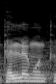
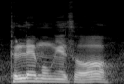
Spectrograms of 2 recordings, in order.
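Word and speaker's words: Delémont: 보이시겠지만 빅토리녹스 스위스 메이드 영어로는 델몬트 라고 적혀 있는데 현지 발음으로는 * 레몽 일하고 있는 다고 하더라구요 네 그래서 어 2 빅토리녹스 제품이 면서 들레 몸에서 제조되었다 하는 일종의 뭐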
